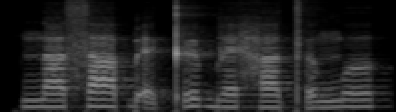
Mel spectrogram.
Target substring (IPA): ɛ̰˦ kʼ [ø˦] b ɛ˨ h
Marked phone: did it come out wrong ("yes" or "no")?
no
